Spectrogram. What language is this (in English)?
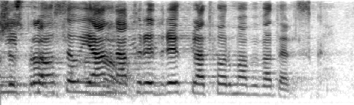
Polish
